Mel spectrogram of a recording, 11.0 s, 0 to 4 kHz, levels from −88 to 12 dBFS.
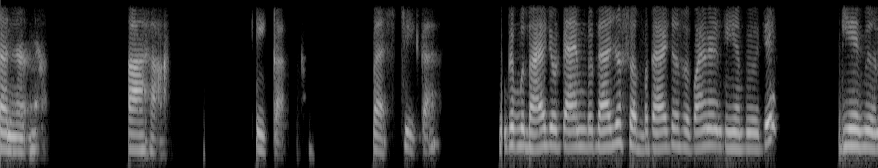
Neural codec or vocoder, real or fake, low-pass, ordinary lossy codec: codec, 16 kHz, 1 kbps, X-Codec, HuBERT features, trained on general audio; fake; 3.6 kHz; none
